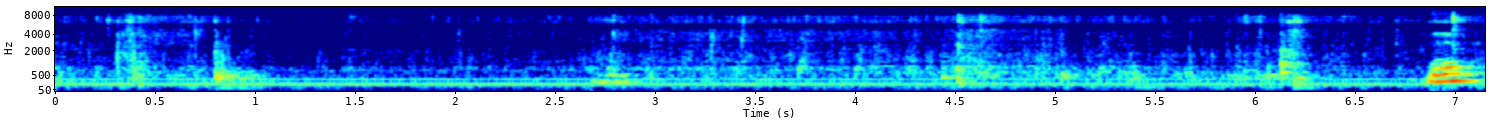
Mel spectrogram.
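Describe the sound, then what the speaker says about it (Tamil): Tomatoes sauté in a pan for egg kurma with a soft, steady sizzle over a constant low hum, broken by occasional stirring scrapes and a louder stir at the end. "கொஞ்சம் இந்த தக்காளியோட பச்சை ஸ்மெல் போகிற வரைக்கும் நல்லா வதங்கணும்"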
